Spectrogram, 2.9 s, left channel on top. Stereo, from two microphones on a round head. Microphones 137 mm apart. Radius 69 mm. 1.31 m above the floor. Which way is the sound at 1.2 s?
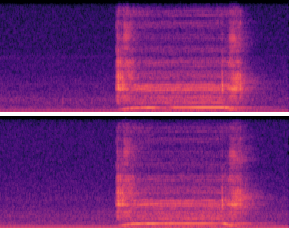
30° left (ahead or behind).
